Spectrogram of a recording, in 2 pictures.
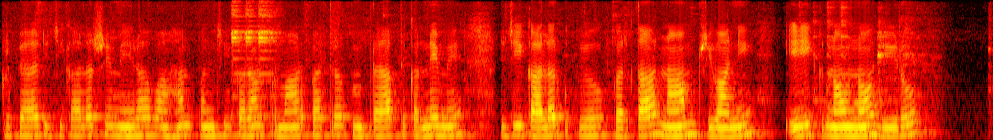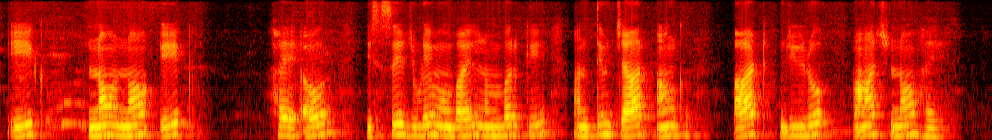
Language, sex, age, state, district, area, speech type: Hindi, female, 60+, Uttar Pradesh, Sitapur, rural, read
